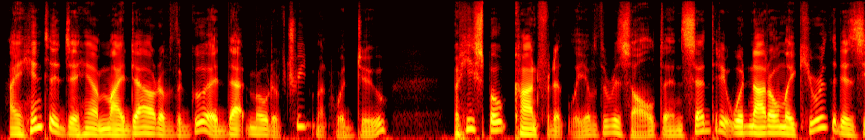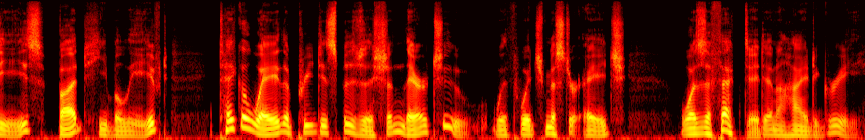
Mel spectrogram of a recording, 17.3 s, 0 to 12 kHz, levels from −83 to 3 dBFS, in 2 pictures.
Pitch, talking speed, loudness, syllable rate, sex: 105 Hz, 175 wpm, -22 LUFS, 4.8 syllables/s, male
